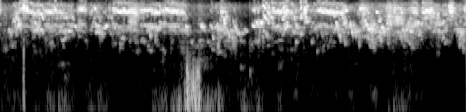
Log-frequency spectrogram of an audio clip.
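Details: Budgerigar breeding pair in a family group, kept birds: dense, continuous chatter of high twittering and warbling notes with no pauses, plus a low thump near the second mark.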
